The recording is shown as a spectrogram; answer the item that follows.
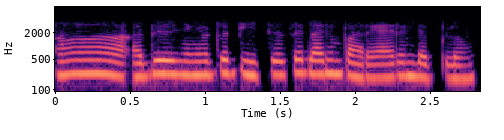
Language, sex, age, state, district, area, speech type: Malayalam, female, 18-30, Kerala, Palakkad, urban, conversation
